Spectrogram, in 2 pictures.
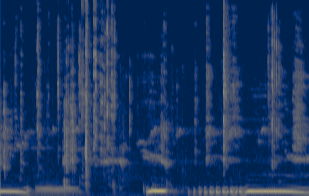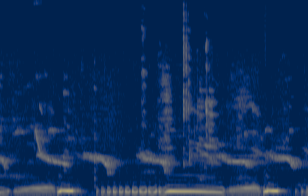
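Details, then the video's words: Local turtle dove cooing actively: a rattling, pulsed opening runs into a long, smooth, steady coo that drops slightly at the end, repeated in several phrases. Small birds chirp faintly in the background. "Burung Puter Gacor"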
